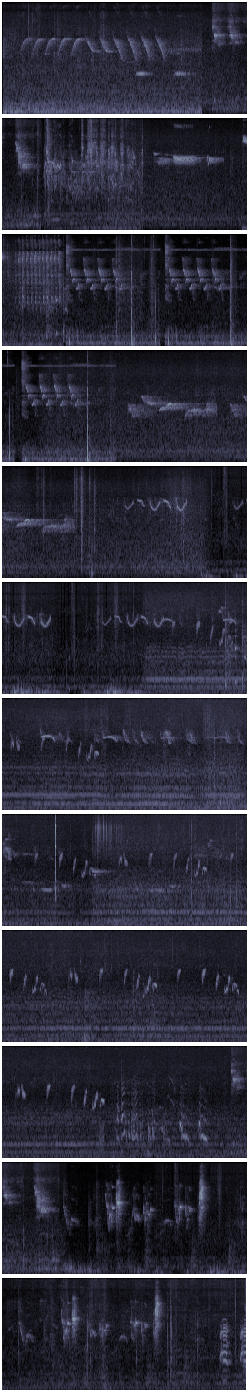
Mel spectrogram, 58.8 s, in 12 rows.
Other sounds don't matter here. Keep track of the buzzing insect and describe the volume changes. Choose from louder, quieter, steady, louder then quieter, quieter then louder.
louder then quieter.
